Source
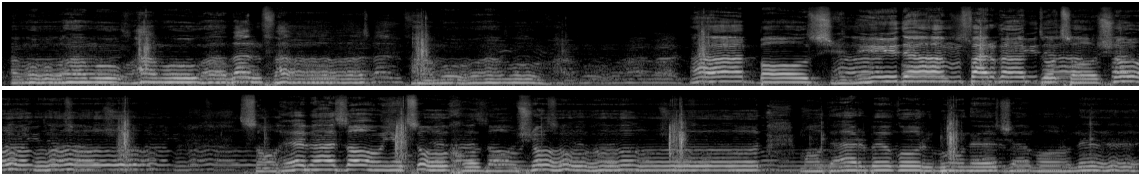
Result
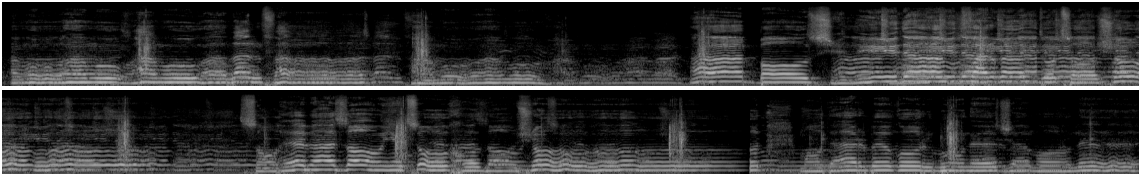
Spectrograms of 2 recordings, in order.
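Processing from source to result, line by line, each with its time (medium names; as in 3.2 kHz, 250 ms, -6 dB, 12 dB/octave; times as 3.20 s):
8.21–9.18 s: echo throw 580 ms, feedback 65%, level -3 dB
17.94–18.85 s: fade out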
